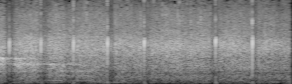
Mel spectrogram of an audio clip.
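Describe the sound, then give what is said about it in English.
A church audience applauds steadily as a member of the pastoral staff is introduced, a dense, even wash of many hands clapping at a constant loudness for several seconds, with a few sharper claps popping out of the texture. “And then, yes, you can go and clap again if you want to.”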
